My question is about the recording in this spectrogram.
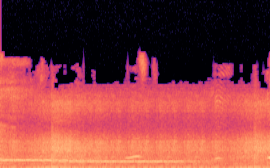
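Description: Film background score: a wavering high tone that slides up and is held, sagging slightly, over a steady low drone.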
